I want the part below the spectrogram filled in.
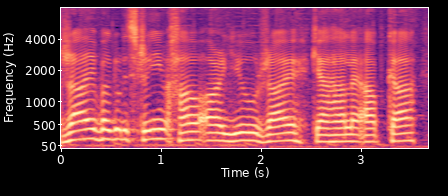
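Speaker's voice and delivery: ordinary delivery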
